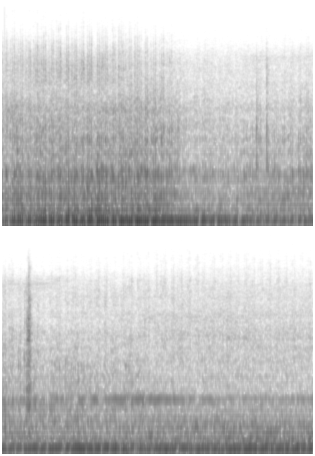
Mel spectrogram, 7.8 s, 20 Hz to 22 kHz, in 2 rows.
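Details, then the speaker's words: Bombardier Bombi with Holley Sniper 1100 fuel injection, after exhaust manifold crack fix, still in open loop, throttle raised slightly above idle: engine pulses unevenly about three beats a second instead of smoothing. Rough loping; cause unconfirmed, owner considering replacing coil; engine later stalls. "So it's still kind of loping a little bit. see how that evens out here."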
